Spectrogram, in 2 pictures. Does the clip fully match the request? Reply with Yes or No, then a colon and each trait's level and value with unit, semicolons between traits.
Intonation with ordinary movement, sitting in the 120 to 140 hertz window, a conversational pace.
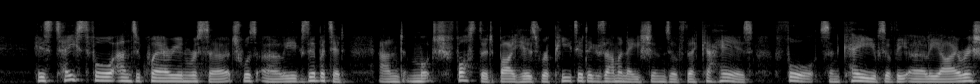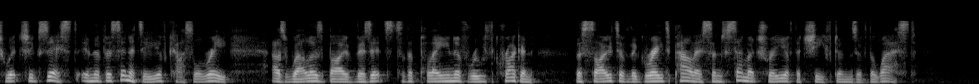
Yes: average, 3.3 semitones; low, 135 Hz; average, 170 wpm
